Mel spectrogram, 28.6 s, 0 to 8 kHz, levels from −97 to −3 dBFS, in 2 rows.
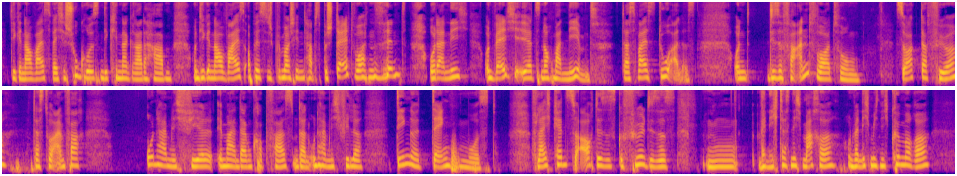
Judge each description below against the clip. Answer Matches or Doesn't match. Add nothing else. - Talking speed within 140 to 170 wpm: Matches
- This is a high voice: Matches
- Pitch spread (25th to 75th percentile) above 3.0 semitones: Doesn't match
